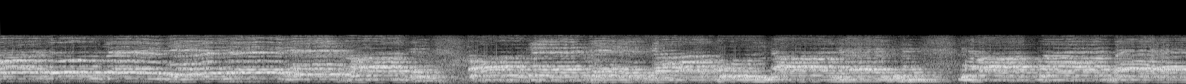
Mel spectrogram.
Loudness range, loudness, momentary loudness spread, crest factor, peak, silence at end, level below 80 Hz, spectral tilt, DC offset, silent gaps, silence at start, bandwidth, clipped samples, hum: 1 LU; -11 LUFS; 2 LU; 10 dB; 0 dBFS; 0 s; -52 dBFS; -9.5 dB/octave; under 0.1%; none; 0 s; 4 kHz; under 0.1%; none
